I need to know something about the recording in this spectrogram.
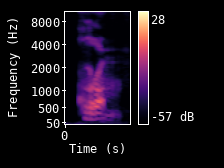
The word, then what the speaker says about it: Gqom: And this is the birth of Gqom, spelled Gqom, and pronounced with a deep, percussive click like Gqom.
